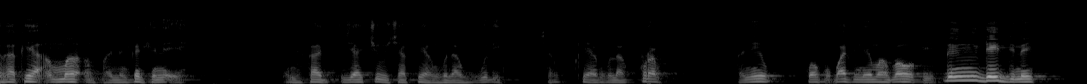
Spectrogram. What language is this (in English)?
Warji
